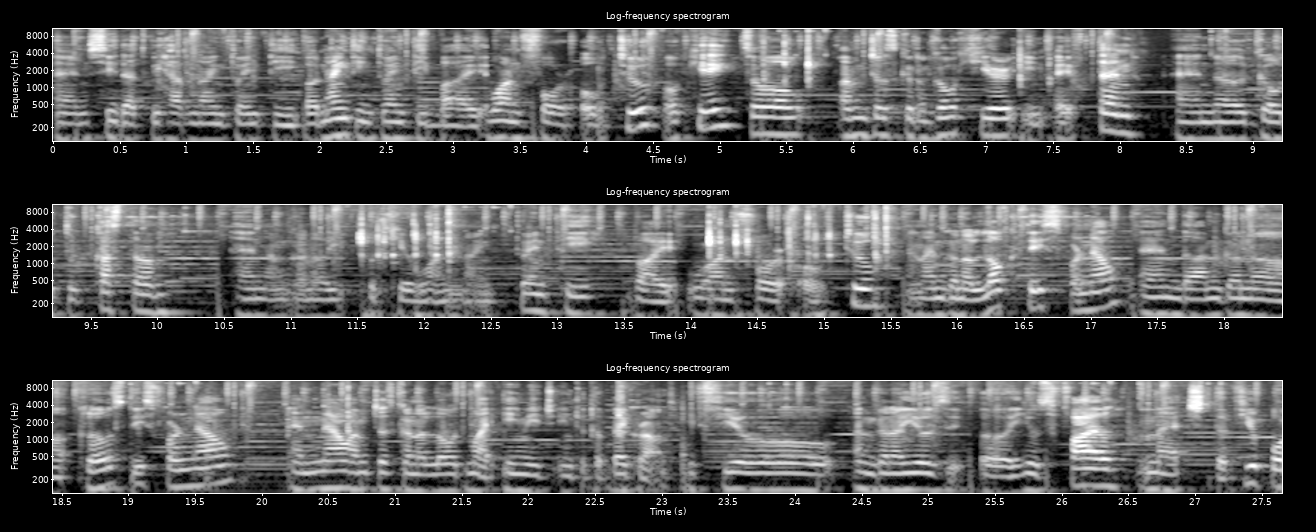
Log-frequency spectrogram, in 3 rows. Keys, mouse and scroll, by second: 5.5 alt+q, 6.3 right click, 7.2 F10, 8.7 click, 9.3 click, 10.2 click, 11.5 KP_1, 11.7 KP_9, 11.9 KP_2, 12.0 KP_0, 14.1 KP_1, 14.3 KP_4, 14.7 KP_0, 14.9 KP_2, 15.3 KP_Enter, 16.2 click, 18.8 click, 22.4 alt+c, 23.8 click, 26.5 click, 27.1 click.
